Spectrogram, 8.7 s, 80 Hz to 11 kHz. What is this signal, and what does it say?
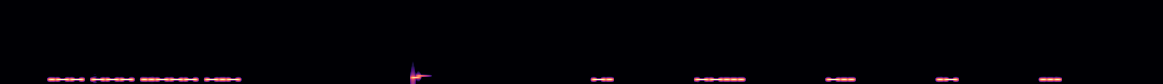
Morse code, heard as a keyed tone, about 44 wpm, spaced as for 18 wpm, 700 Hz. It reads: WO2K N7DAS
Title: USA Call Signs - 8x Character Spacing - 45wpm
